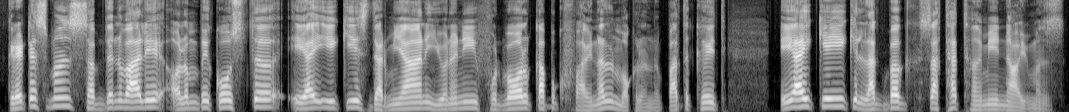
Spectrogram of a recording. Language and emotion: Kashmiri, neutral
